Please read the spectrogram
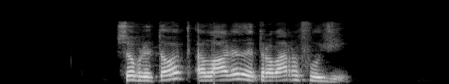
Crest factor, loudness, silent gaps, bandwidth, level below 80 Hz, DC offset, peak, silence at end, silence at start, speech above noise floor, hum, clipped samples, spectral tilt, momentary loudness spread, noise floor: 14 dB; -14 LUFS; none; 8 kHz; -58 dBFS; under 0.1%; -2 dBFS; 1 s; 1.2 s; 74 dB; none; under 0.1%; -6 dB/octave; 7 LU; -88 dBFS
